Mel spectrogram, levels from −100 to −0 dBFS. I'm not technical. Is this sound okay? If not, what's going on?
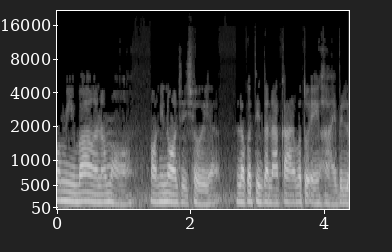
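Yes, the recording is technically sound, with nothing in the signal that points to a problem with how it was captured or delivered.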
